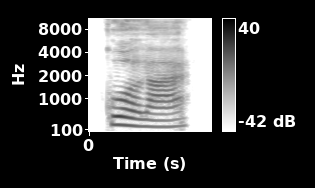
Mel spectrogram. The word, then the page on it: 过来: guò lai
